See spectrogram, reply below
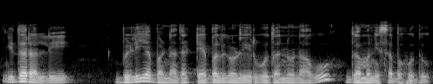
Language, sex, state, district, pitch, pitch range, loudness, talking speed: Kannada, male, Karnataka, Bangalore, 95 Hz, 90-110 Hz, -19 LUFS, 110 wpm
